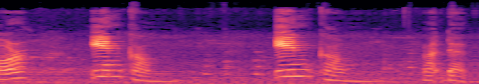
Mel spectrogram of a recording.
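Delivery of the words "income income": income with heavy stress on first syllable IN. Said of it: "say the first syllable is strongly".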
